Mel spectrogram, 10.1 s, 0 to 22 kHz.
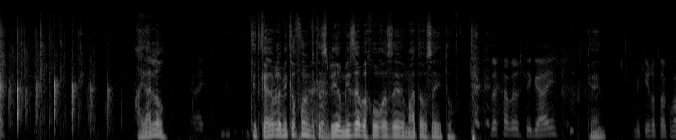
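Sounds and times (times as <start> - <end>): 
single pair of hands clapping: 0.0 - 2.0
speech: 2.1 - 2.6, 3.8 - 6.9, 7.6 - 10.1.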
